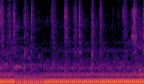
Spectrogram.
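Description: A rock band playing softly: a sustained low note held under light, evenly repeated electric guitar strokes.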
